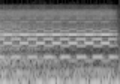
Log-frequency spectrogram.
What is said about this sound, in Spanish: ¡Ay, maldito teléfono! No lo pienso contestar.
